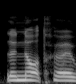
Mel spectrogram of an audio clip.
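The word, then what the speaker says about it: Le Nôtre: Le Notre was a real guy and a really kick-ass gardener, you know.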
